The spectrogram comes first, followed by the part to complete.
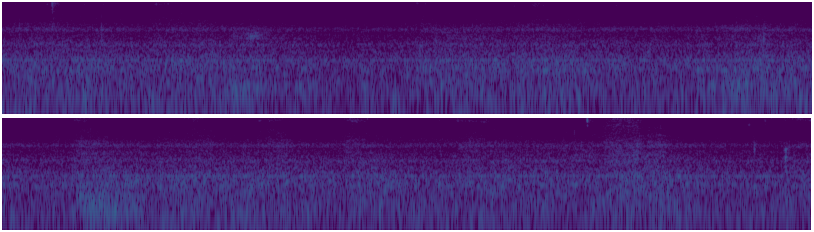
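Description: Very quiet room tone, a faint steady hiss with a thin steady tone, over faint rustling of a synthetic lace front wig's hair being fluffed and adjusted by hand.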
